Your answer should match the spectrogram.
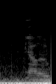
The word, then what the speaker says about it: Gallox: It's known as Gallow Bridge. Okay. It's spelled Gallox.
